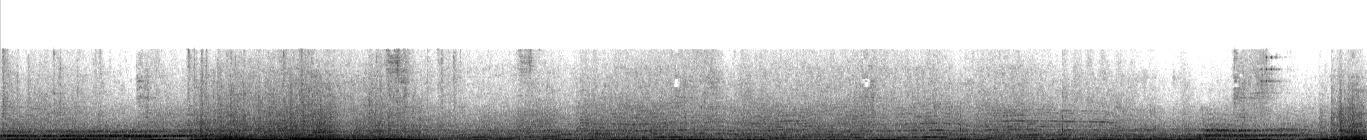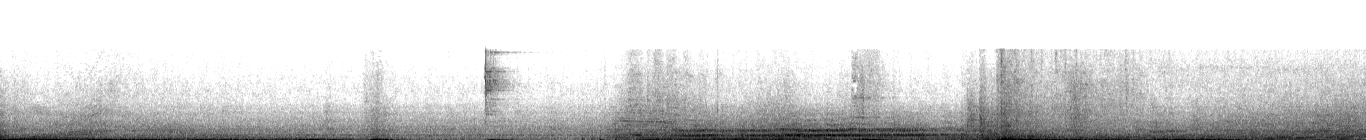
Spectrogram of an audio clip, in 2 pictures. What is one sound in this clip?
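A sports car engine roars and revs up and down at high speed.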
